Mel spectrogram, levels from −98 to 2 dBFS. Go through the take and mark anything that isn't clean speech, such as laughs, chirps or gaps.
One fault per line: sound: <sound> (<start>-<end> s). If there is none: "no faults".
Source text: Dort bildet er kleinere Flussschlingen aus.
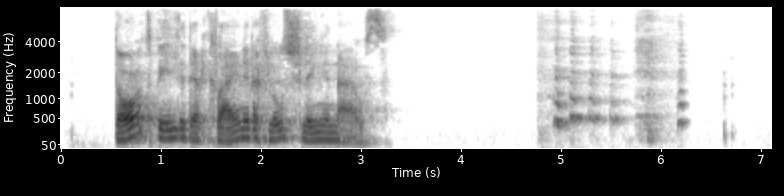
sound: laugh (4.8-6.3 s)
